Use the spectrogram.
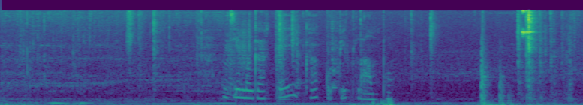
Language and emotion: Russian, neutral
